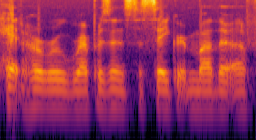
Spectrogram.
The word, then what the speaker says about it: Hathor: which was originally pronounced het-heru by the ancient Egyptians.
